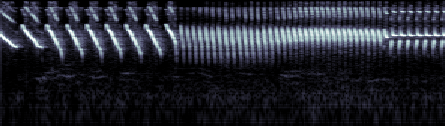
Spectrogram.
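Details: Canary in a long rolling song played to train young canaries: descending whistled notes repeated briskly, then a fast dense buzzy roll lasting over a second, ending in a clipped pulsing trill.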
